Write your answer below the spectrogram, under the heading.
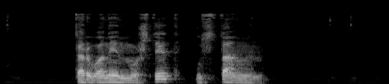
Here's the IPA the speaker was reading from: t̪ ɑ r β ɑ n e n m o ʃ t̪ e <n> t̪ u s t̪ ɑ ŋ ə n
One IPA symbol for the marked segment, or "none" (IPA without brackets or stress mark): none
